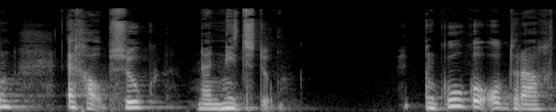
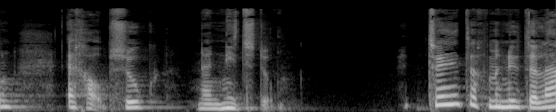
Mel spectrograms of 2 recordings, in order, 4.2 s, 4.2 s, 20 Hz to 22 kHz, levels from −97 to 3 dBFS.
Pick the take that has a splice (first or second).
second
